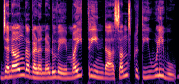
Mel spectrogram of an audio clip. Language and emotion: Kannada, neutral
